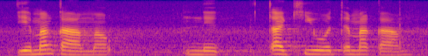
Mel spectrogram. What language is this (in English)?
Swati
